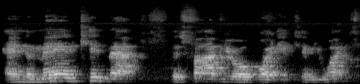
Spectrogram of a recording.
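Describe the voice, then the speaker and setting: A man's voice: medium pitch, steady tone, unhurried, fairly bright tone. A middle-aged man telling a story casually, repeating and recapping for emphasis. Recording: echoey, distant mic, faint noise.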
